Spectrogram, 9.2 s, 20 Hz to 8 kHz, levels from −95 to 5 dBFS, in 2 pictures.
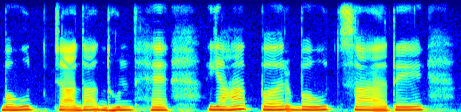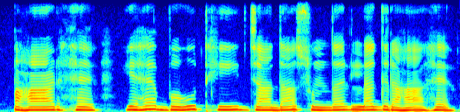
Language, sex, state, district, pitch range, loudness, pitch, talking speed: Hindi, female, Goa, North and South Goa, 195-215 Hz, -13 LUFS, 210 Hz, 115 wpm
